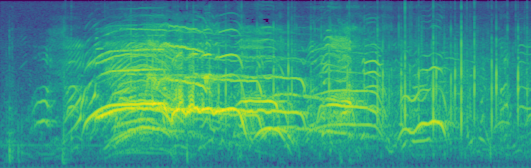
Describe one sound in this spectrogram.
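Children shout and cheer loudly outdoors.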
